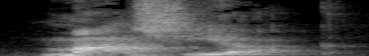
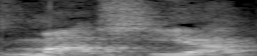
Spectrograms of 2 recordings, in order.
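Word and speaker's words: משיח: English stole from everybody it's a Hebrew word mashiach it's how you say it in Hebrew ancient Hebrew not Yiddish not the the Jewish people speak paleo Hebrew is mashiach and it means anointed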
